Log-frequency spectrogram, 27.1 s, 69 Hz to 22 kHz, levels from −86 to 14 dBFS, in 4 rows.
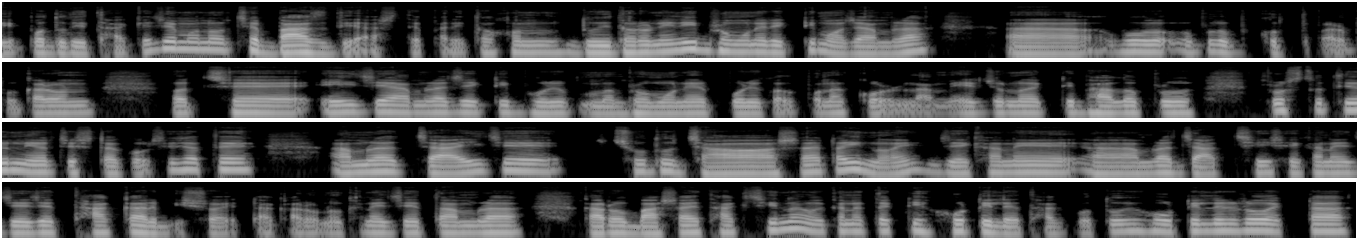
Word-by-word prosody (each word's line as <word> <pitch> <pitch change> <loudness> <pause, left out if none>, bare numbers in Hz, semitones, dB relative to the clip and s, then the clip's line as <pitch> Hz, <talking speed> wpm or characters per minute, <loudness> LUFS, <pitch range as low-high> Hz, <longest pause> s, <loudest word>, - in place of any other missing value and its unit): পদ্ধতি 120 -2 +1
থাকে - - -5
যেমন 185 -2 +4
হচ্ছে 165 0 +1
বাস 130 -1 +9
দিয়ে - - -2
আসতে - - -11
পারি। 65 - -7
তখন 130 +2 -2 0.3
২ 125 0 +5
ধরণেরই 140 +7 +4
ভ্রমণের 140 -3 +2
একটি 155 +5 -8
মজা 120 0 +1
আমরা 125 +5 +1 0.5
আ - - +2 0.4
উপ 140 - -10 0.3
উপলব্ধ 135 -2 -3
করতে - - -8
পারবো। - - -7
কারণ 125 0 +2 0.5
হচ্ছে 125 +2 -1 0.5
এইযে 135 +1 +1
আমরা 130 0 0
যে - - -1
একটি 135 - -6
ভরি 120 -1 +1 0.3
ভ্রমণের 120 0 0
পরিকল্পনা 120 +1 -2
করলাম, 115 - -4
এর 120 - -2
জন্য 125 0 0
একটি 125 - -5
ভালো 125 +1 +3
প্র - - -3 0.5
প্রস্তুতিও 160 +1 0
নেওয়ার 135 -2 +2
চেষ্টা 125 -2 -2
করছি 115 +7 -7
যাতে, 170 +1 +1 0.6
আমরা 140 +3 +3 0.2
চাই 120 0 +5 0.2
যে, 160 -1 +3 0.5
শুধু 145 0 -2 0.2
যাওয়া 115 0 +3
আসাটাই 140 +7 +1
নয় 115 +4 0 0.2
যেখানে 130 +2 0 0.4
আ - - +1 0.2
আমরা 120 +2 +1
যাচ্ছি 110 +2 -1
সেখানে 125 +1 -2
যে 125 - +3
যে 130 - +3 0.2
থাকার 130 0 +3
বিষয়টা - - -6
কারণ - - -4
ওখানে 130 - -3
যেহেতু 125 0 -1
আমরা 130 +1 +3 0.4
কারো 120 +1 +5
বাসায় 130 +3 +3
থাকছি 130 +5 -3
না, 190 - +4
ওইখানে 150 +1 -1
তো - - -20
একটি 155 - -3
হোটেলে 135 -6 +3
থাকবো, 110 0 -8
তো - - -14
ওই 150 - -1
হোটেলেরও 155 +2 +3
একটা 150 +2 +2
130 Hz, 160 wpm, -25 LUFS, 120-145 Hz, 0.6 s, বাস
